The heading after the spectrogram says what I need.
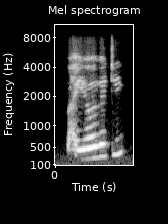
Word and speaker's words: biology: the next one is biology it has four syllables and the more stress is the second one biology perfect thank you so much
